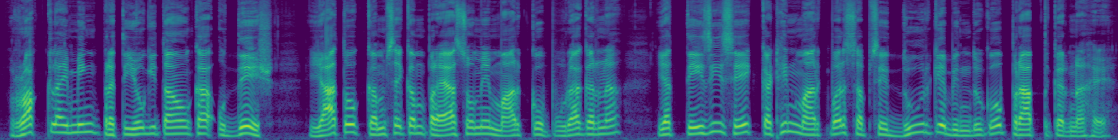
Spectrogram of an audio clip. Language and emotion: Hindi, neutral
